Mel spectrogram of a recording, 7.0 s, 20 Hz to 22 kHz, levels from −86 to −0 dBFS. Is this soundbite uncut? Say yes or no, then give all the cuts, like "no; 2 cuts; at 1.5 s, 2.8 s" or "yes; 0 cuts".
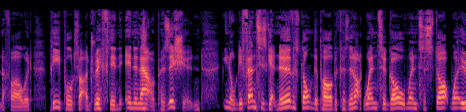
no; 3 cuts; at 3.3 s, 5.4 s, 6.1 s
